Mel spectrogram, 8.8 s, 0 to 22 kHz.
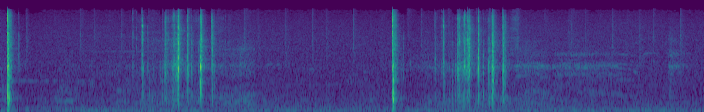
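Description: Spring-powered bolt-action airsoft sniper rifle (Tokyo Marui VSR-10 G-Spec) firing two single sharp shots, one right at the start and one about five seconds in. Each shot is followed within a second or two by a quick run of clicks as the bolt is worked to chamber the next BB.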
